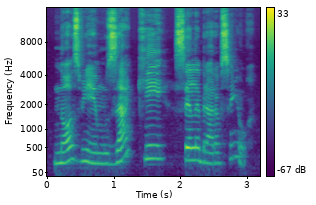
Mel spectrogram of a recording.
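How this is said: The word aqui is stressed. It highlights the place. "Se você quer chamar a atenção para o local"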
